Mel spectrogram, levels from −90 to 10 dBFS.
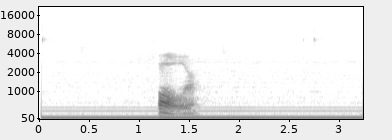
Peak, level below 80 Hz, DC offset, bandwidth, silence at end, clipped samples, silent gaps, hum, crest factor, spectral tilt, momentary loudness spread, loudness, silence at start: -20 dBFS; -48 dBFS; under 0.1%; 11 kHz; 0 s; under 0.1%; none; none; 22 dB; -7.5 dB/octave; 17 LU; -44 LUFS; 0.05 s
